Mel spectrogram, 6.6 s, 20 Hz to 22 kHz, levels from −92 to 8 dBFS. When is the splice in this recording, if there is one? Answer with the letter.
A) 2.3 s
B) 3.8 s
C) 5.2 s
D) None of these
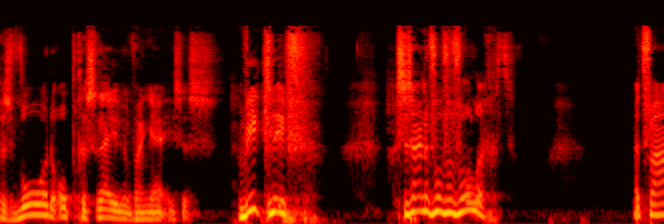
A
